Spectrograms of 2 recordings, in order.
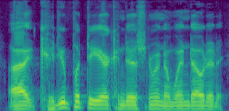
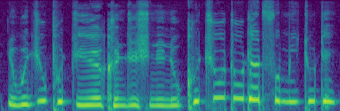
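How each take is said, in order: First: Said in the usual way. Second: Very high cooing request; cutesy, high-pitched pleading; baby talk. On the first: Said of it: "'cause you're talking down to me". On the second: Shown as a demonstration. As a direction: wheedle in a squeaky baby voice. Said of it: "I started to resent baby talk".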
